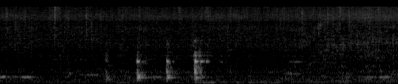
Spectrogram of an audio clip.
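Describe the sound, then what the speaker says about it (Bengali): Masala with ginger and garlic frying in a pan gives a soft, steady sizzle, with a few brief stirring scrapes standing out over the quiet hiss. "এই যে সব দিয়ে মশলাটা ভালো করে কষিয়ে নেব"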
